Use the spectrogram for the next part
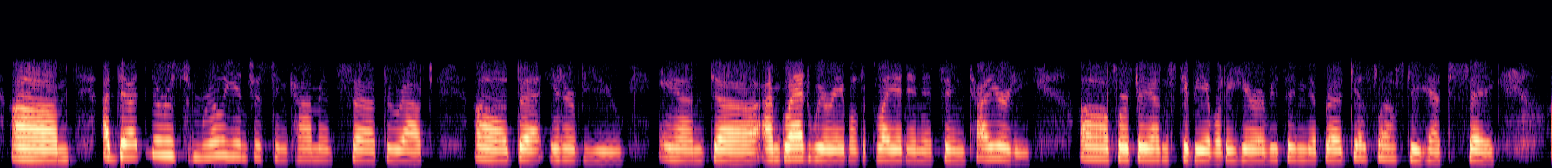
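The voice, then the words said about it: Strained voice, labored breathing. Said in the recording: “my voice is still giving me a little bit of a hard time, I'm having a little bit of a hard time breathing here”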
